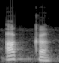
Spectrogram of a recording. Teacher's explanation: গোড়া থেকে একটু আগে বাড়িয়ে তার বরাবর উপরের তালুর সঙ্গে লাগিয়ে উচ্চারণ হয় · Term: কাফ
